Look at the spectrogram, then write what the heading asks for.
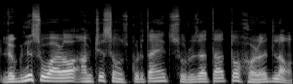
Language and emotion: Goan Konkani, neutral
